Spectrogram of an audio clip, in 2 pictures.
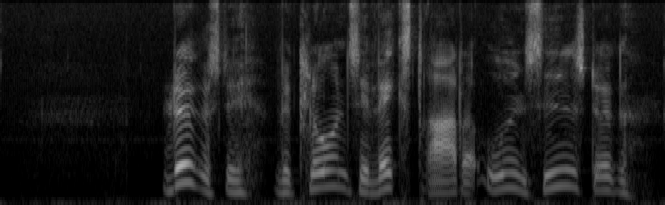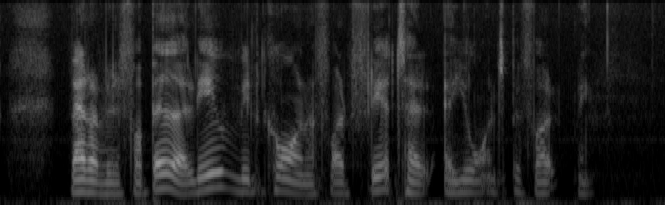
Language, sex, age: Danish, male, 57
